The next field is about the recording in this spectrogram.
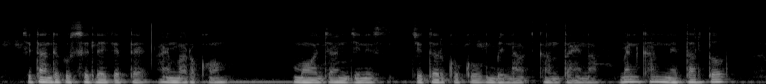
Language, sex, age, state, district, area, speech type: Santali, male, 30-45, West Bengal, Purba Bardhaman, rural, spontaneous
